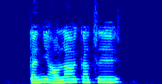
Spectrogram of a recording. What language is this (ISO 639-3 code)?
yue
